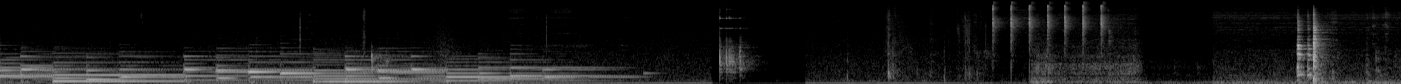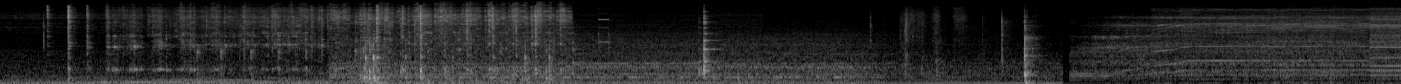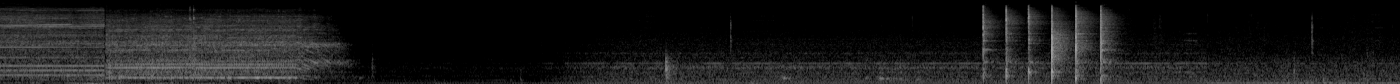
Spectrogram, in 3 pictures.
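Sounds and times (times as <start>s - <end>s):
mixer clinking against bowl: 13.0s - 21.6s
electric mixer running: 14.2s - 23.1s, 24.7s - 31.6s.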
